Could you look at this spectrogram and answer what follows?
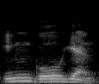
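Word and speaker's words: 英国人: अब यहाँ पे मैंने पहले बताया आर को हम एज इट इज़ आर नहीं पढ़ेंगे. आर का आवाज़ जो है वो थोड़ा जो है वो जब हम इसको प्रोनाउंस करेंगे तो वो छुप जाएगा.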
